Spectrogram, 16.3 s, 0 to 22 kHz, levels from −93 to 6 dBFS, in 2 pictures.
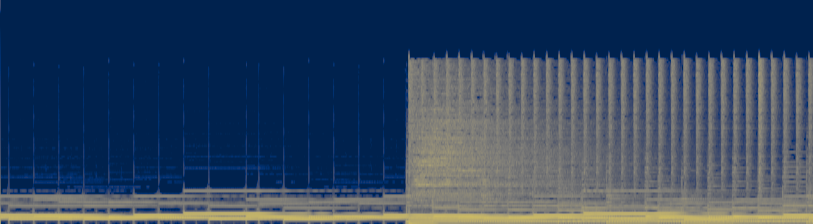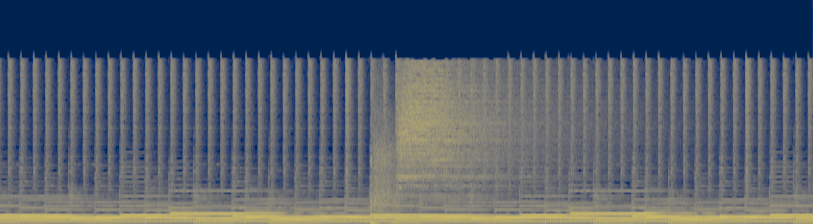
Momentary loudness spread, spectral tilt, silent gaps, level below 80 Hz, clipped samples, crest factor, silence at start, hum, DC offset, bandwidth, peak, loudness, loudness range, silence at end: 3 LU; -3 dB/octave; none; -40 dBFS; under 0.1%; 14 dB; 0 s; none; under 0.1%; 17 kHz; 0 dBFS; -15 LUFS; 1 LU; 0 s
